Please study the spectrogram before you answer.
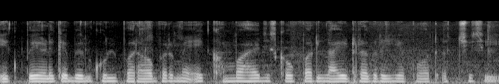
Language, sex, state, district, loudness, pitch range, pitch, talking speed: Hindi, male, Delhi, New Delhi, -16 LUFS, 135-145 Hz, 135 Hz, 240 wpm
